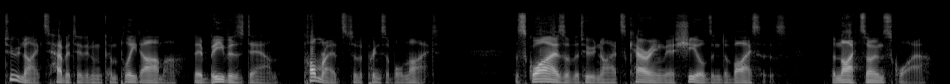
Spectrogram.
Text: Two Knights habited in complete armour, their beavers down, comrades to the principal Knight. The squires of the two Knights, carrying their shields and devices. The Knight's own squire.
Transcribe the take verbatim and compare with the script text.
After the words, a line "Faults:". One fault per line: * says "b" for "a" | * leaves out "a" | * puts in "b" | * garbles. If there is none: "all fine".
Two Knights habited in complete armour, their beavers down, comrades to the principal Knight. The squires of the two Knights, carrying their shields and devices. The Knight's own squire.
Faults:
all fine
